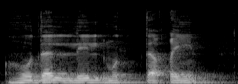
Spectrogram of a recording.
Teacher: یہ جو ہے تنوین کا ادغام ہے لیکن بلا غنہ ہے، غنے کے بغیر ہے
